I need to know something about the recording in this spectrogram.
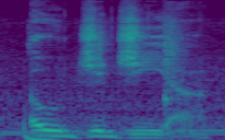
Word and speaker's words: Ogygia: As to where you are in Ogygia. She pronounced it like Ogygia.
